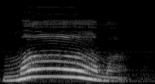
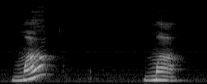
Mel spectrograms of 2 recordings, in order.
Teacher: у слові мама сильніше вимовляється перший склад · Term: наголошений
